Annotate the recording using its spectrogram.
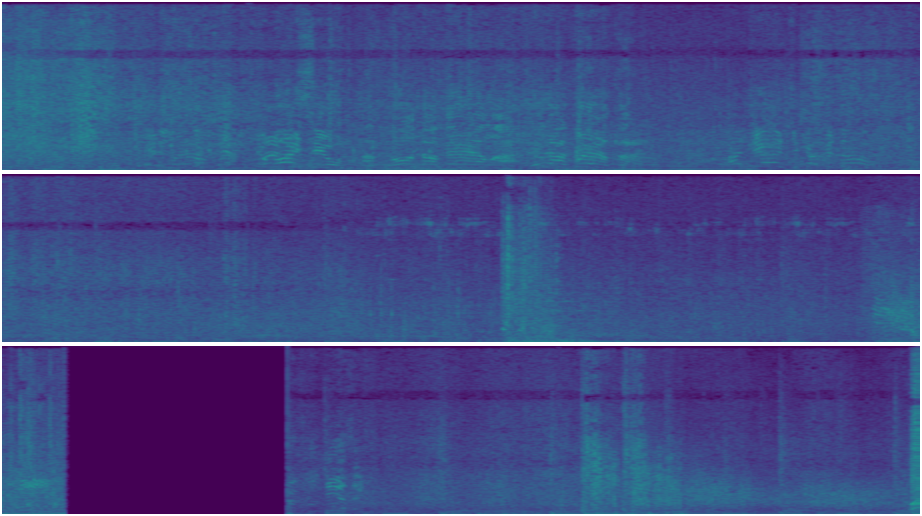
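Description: Waves wash and roar around a sailing ship.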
